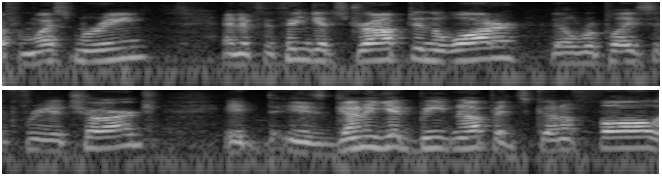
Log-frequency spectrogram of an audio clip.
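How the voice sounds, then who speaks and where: Bright-voiced American man teaching boating basics. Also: on the high side. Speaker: sailing instructor. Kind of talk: informal instructional demonstration to camera.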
